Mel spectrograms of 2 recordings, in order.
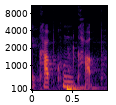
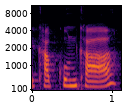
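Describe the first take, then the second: First: "Kap kun kap" with short final "kap"; male Thai form. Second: "Kap kun ka" with long, rising "ka"; female Thai form. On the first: Teaching a man his Thai thanks, short "kap". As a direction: close the last "kap" on a p. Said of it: "So you would say". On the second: Woman shows her own Thai thanks, "ka" drawn out. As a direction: stretch the final "ka" open, no p. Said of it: "So for when I say". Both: Shown as a demonstration.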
